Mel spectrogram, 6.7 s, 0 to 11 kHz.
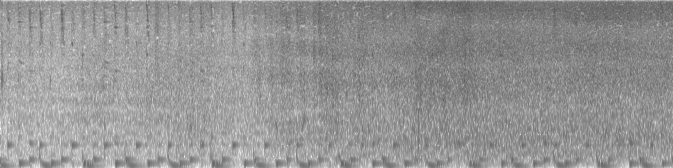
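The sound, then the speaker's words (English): Steady rushing surf and ocean breeze fill the scene on a beach with soft sand at moderate volume, with a muffled, rhythmic bass thump of music pulsing underneath throughout. No one speaks. “Sound bouncing off the 20 foot tall teenage sand castles, the soft sand and ocean breeze temper the music.”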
